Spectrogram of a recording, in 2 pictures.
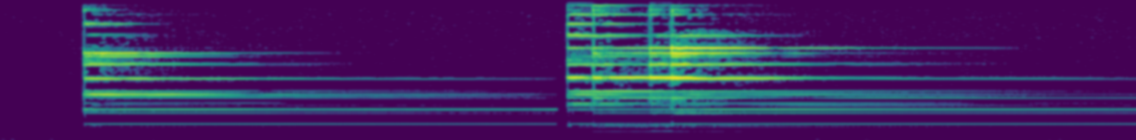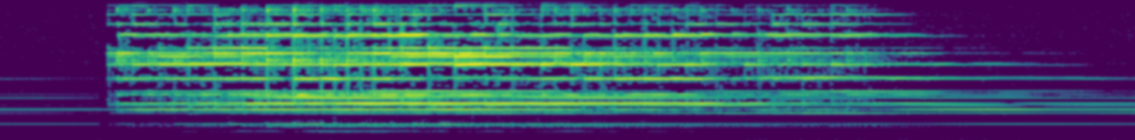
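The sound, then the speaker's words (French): A metal triangle rings out with two separate strikes that shimmer and decay, followed by a rapid, sustained roll that builds a bright, continuous jingling before fading slightly. “On peut battre le triangle par coups séparés, mais aussi par roulement.”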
